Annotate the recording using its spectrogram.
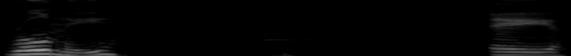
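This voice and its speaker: A man's voice: on the high side, very slow, warm tone, clean tone. A man narrating as game master of a tabletop game, rambling with many fillers and self-corrections.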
